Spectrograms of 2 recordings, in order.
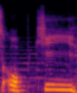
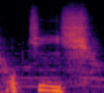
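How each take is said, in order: First: The name ends in a plain vowel. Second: The name ends in an sh sound. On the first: "as in a key" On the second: "I have a lot of people say Opkish as well"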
